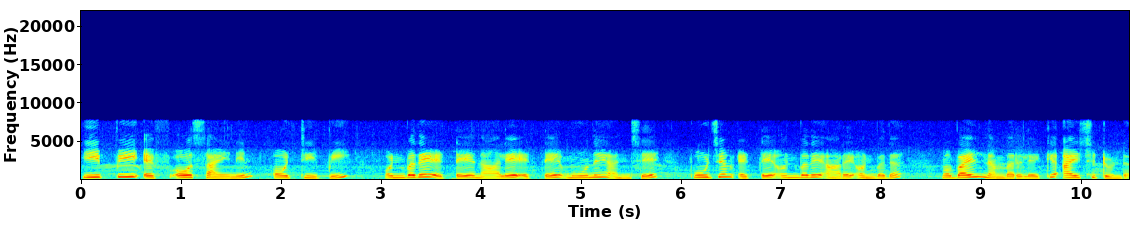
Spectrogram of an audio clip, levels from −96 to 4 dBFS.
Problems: none marked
